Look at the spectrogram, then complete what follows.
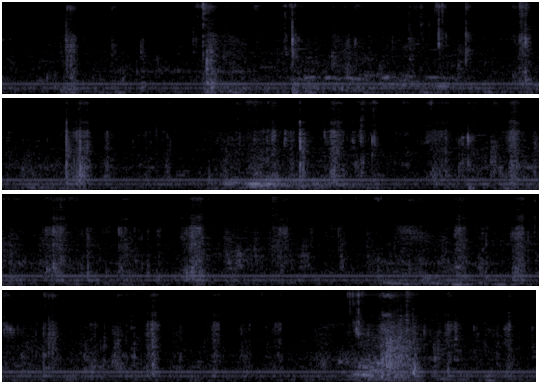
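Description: Close-up hand-eating sounds: fingers mixing rice and egg curry on a paper plate, with crunchy bites and chewing in scattered small clicks and crackles, and a louder burst near the end. A steady low hum runs underneath.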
